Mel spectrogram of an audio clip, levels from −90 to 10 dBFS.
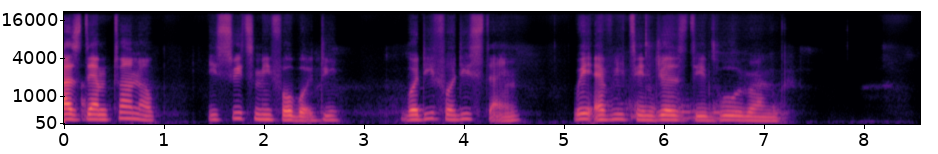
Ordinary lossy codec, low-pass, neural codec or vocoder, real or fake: none; none; autoencoder, 48 kHz, 32 numbers a frame, DAC-VAE, trained on Japanese speech; fake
